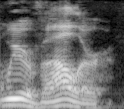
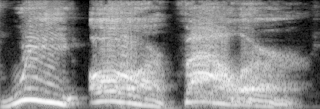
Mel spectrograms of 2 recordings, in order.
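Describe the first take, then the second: First: It is said flatly, without energy. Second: It is said excitedly, with energy.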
